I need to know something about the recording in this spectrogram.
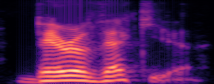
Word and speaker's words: Barravecchia: And tonight we have a very, very special guest with us, Jonathan Marks Barravecchia. And I want to make sure I'm pronouncing that correctly.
